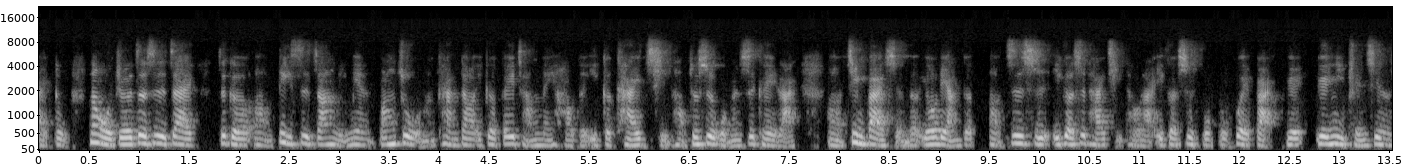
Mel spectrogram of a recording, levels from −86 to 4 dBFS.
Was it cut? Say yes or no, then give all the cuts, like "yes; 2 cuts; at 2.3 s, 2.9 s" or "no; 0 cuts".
yes; 1 cut; at 9.4 s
